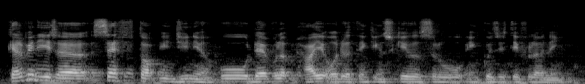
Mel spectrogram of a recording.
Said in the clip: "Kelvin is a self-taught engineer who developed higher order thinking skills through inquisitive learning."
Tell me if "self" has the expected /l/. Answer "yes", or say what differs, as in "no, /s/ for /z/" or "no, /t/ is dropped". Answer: no, /l/ is dropped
